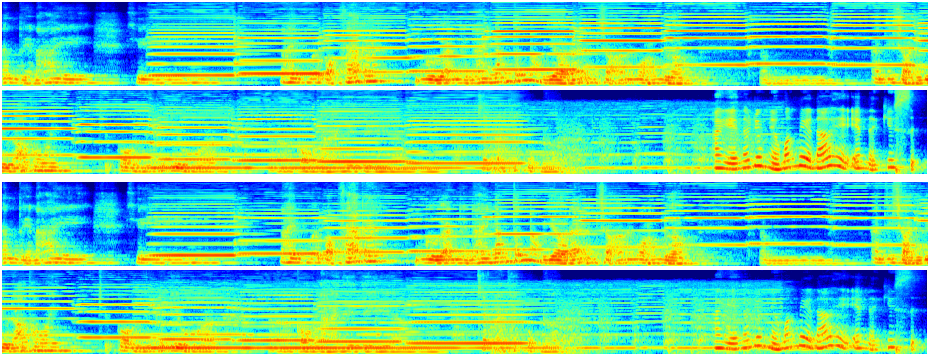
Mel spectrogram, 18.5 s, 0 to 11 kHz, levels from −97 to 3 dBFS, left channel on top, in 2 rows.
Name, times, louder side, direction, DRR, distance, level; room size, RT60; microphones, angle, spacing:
voice 1, 0.0-2.1 2.8-3.9 4.1-6.8 7.6-8.3 8.7-9.9 10.4-13.7 14.0-14.8, equal, 25° right, 2 dB, 1.7 m, -22 dB
Bowed string instrument, 1.5-14.6, left 3 dB, 40° left, 2.2 m, -20 dB
sound 1, 10.6-17.1, right 3 dB, 90° right, 5.7 m, -24 dB
voice 2, 16.4-18.4, left 3 dB, 75° left, 11 dB, 0.8 m, -17 dB
24.0 x 8.1 x 4.0 m, 0.87 s
head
